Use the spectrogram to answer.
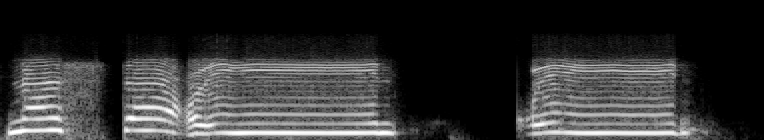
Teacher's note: नून साकिन है, नून की आवाज आपकी हल्की सी नाक नोजल पार्ट उसमें आएगा हल्का सा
